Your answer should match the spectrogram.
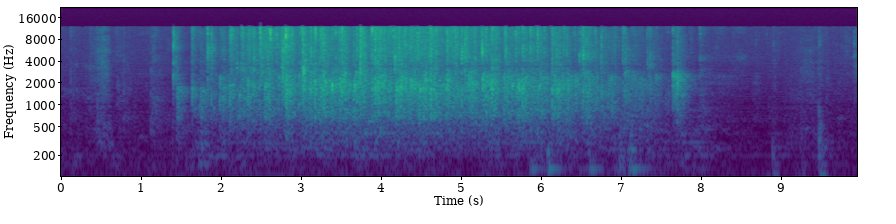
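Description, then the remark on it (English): An audience at a commission meeting breaks into steady, dense applause for the CEO of South Florida Wellness Network as she is presented with a proclamation; it swells quickly, holds loudly for several seconds, then tapers off into a few scattered claps and faint murmurs. “She always deserves applause.”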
